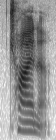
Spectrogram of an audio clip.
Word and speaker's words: China: 소리로 보통 표기를 하는데요 실제 발음은 보다는 어에 가깝게 쓰였습니다 CH CH 이렇게요 사실 차이나 이렇게 아 소리로 발음을 하나 China 이렇게 살짝 어에 가깝게 발음 하나 뭐 큰 차이는 나지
